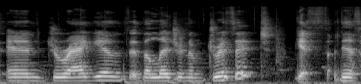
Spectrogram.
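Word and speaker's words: Drizzt: have uh Dungeons and Dragons the legend of drizzit yes that's how you say it you're building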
